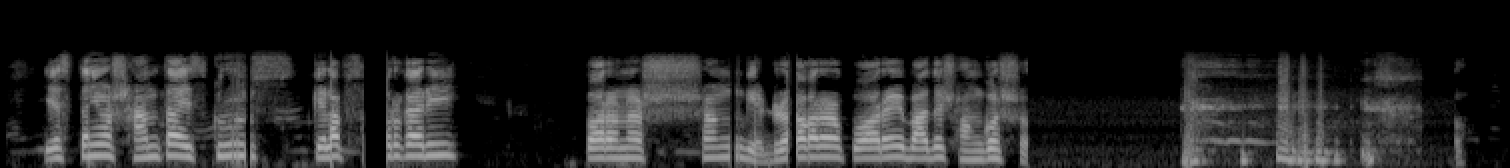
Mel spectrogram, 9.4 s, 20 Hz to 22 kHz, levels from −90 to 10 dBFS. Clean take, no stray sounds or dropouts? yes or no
no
